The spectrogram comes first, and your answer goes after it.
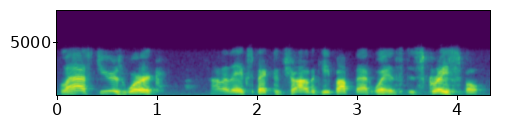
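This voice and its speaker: Animated, exasperated radio-drama father. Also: on the high side, normal speed. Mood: indignant. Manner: articulate, opinionated, wryly grandiose. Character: exasperated lawyer father, indignant, wry, theatrical domestic narrator. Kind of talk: old-time radio comedy-drama acting. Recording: muffled vintage radio recording with music.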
